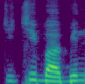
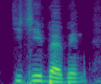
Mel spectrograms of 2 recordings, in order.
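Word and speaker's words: Chichibabin: Now finally we will discuss another important and characteristic reaction of pyridine molecule called as Chichi-Babin reaction.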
